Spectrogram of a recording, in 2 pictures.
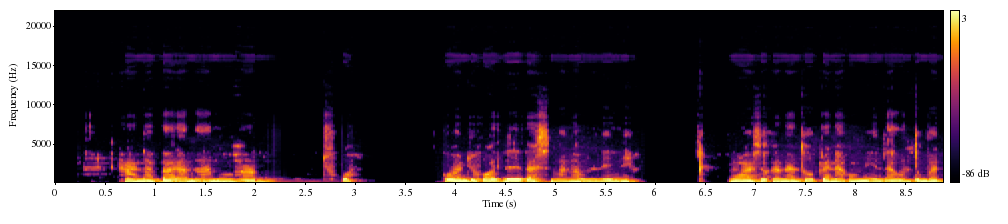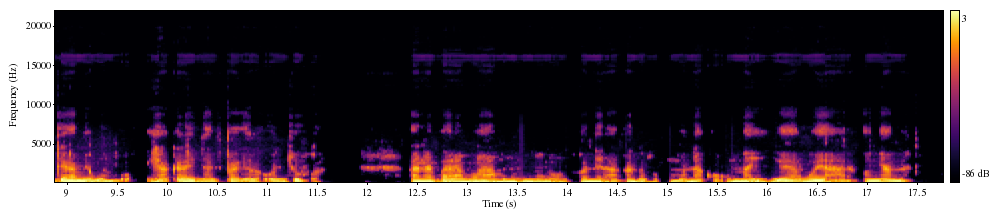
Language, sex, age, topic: Oshiwambo, female, 18-24, agriculture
